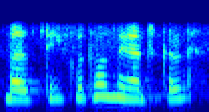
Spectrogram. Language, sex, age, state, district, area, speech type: Dogri, female, 18-30, Jammu and Kashmir, Udhampur, rural, conversation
